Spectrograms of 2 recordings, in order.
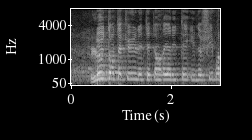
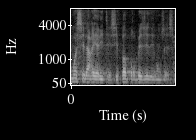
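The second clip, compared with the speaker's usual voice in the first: lower, quieter friend's voice; serious friend; 7 semitones lower, 7 dB quieter than usual. Retold or imitated. Friend rejecting a Raël comparison, low and serious. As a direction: insist it is real, no joke.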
